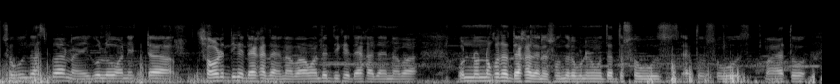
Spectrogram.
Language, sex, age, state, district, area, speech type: Bengali, male, 18-30, West Bengal, Birbhum, urban, spontaneous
